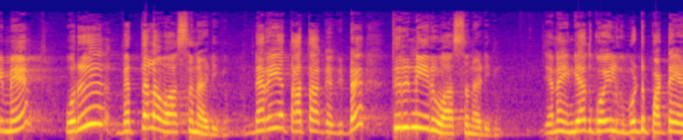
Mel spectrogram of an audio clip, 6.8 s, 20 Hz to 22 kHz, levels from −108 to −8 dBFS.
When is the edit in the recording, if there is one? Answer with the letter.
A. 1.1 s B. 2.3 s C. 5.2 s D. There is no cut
B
